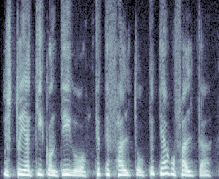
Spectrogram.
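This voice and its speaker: A man's voice: high voice, steady tone, moderate pace, gravelly, husky, no echo, dull audio, full character voice. A preacher voicing a tender, pleading father. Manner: soft pleading questions. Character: tender grieving father calling his lost child.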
